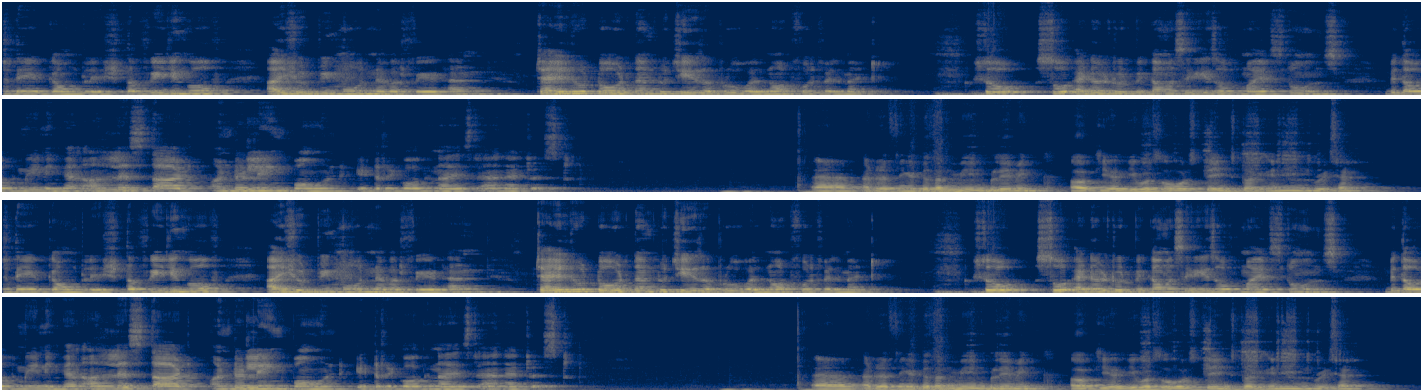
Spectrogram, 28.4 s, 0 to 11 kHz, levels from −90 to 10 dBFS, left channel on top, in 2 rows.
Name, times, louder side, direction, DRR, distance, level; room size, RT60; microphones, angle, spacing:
voice 1, 0.0-2.2 2.6-4.9 5.3-8.7 9.3-13.3 13.8-19.6, right 1 dB, 60° right, 4 dB, 2.1 m, -26 dB
voice 2, 22.3-24.5 24.9-27.8, right 1 dB, ahead, 2 dB, 1.9 m, -26 dB
10.0 x 8.2 x 8.5 m, 0.75 s
head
